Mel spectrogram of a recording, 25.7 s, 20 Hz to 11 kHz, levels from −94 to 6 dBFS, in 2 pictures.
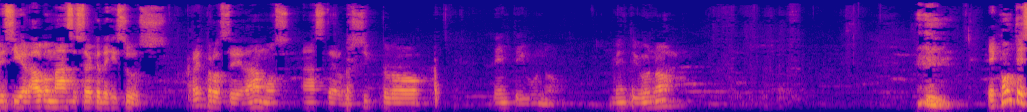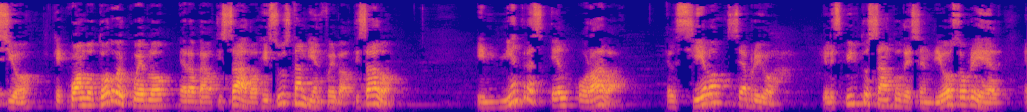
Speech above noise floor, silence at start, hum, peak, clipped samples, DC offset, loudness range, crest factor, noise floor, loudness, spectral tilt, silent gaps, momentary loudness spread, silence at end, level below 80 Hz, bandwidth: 44 dB; 0 s; none; -4 dBFS; under 0.1%; under 0.1%; 16 LU; 20 dB; -66 dBFS; -22 LUFS; -3 dB/octave; none; 17 LU; 0 s; -70 dBFS; 10.5 kHz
